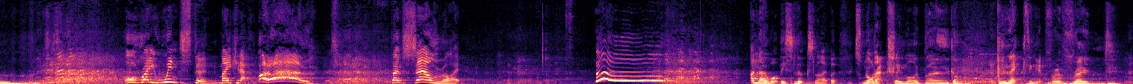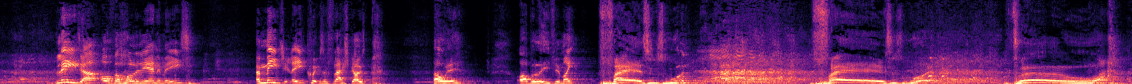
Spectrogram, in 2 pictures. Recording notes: Recorded in London during his sell-out 2006 tour.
